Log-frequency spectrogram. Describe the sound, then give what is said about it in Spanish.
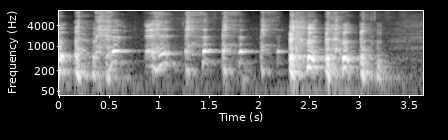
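A run of fairly loud coughs, about eight or nine short harsh bursts in quick succession with brief pauses between them, with no talking. “tos. La tos.”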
